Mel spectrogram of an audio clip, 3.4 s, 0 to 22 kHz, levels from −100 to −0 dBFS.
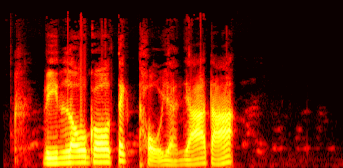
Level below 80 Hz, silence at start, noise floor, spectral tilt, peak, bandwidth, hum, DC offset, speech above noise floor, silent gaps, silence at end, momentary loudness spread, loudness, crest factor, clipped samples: -56 dBFS; 0.15 s; -71 dBFS; -8 dB/octave; -2 dBFS; 10.5 kHz; none; under 0.1%; 55 dB; none; 1.1 s; 8 LU; -17 LUFS; 18 dB; under 0.1%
